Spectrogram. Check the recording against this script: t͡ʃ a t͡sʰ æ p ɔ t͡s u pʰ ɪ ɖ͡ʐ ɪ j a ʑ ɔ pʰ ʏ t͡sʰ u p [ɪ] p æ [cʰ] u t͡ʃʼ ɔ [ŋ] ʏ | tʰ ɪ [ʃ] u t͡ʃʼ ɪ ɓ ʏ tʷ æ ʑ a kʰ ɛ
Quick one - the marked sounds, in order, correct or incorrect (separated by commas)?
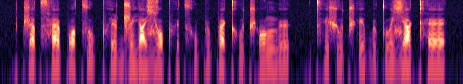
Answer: incorrect, incorrect, correct, correct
